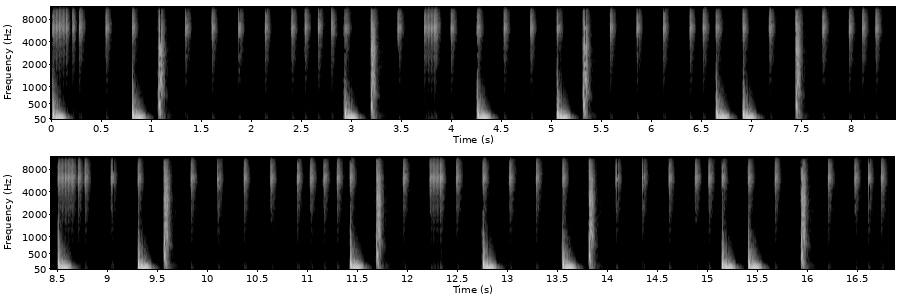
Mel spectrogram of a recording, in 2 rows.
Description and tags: Hip-Hop Drum Loop - 167bpm
Hip-hop drum loop at 167bpm
beat, clap, drum, drum-loop, drums, hat, hi-hat, hip-hop, hip-hop-drums, hip-hop-loop, kick, loop, percussion, percussion-loop, rap, snare, trap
